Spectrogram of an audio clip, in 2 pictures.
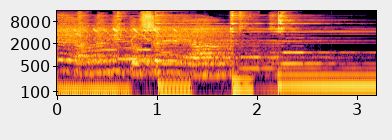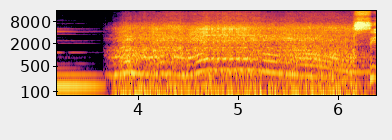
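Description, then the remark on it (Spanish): A motorcycle engine revs loudly in several short throttle blips, then gives way to a fuller, rougher roar that carries on to the end, in a radio advertisement for Suzuki motorcycles. “piensas comprar motocicleta, te esperamos en Suzuki Carrera 21.”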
